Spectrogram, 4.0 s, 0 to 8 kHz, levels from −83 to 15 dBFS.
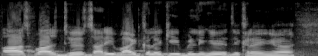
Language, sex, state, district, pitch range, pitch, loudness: Hindi, male, Uttar Pradesh, Lucknow, 155-170 Hz, 165 Hz, -13 LUFS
